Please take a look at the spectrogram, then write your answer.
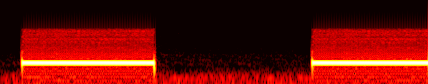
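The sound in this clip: Ringing tone of an outgoing telephone call: two loud, steady single-pitch beeps, each about a second long, separated by a silent pause of similar length.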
